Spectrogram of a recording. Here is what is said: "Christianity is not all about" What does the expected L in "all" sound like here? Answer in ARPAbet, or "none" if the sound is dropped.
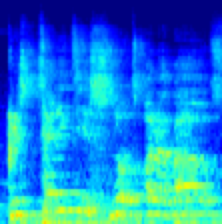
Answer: N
